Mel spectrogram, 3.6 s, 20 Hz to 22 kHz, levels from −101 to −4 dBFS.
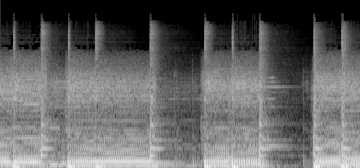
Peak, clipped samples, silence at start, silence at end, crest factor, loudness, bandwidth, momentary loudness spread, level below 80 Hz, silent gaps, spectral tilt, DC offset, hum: -4 dBFS; under 0.1%; 0 s; 0 s; 16 dB; -21 LUFS; 13 kHz; 8 LU; -26 dBFS; none; -6 dB/octave; under 0.1%; none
